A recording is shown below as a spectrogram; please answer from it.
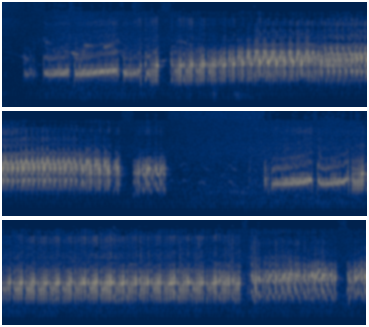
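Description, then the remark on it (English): A semipalmated sandpiper call: a loud, shrill, rapidly pulsing trill that drones on for several seconds, breaks off briefly, then resumes just as steadily. No one speaks. “It's a semi-palmated sandpiper.”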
